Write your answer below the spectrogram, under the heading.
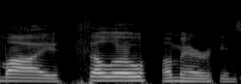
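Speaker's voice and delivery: put-on flat, unenthusiastic voice. Mocking a bad voice-acted president line: imitating Keemstar's unenthusiastic delivery. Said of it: "talked in your normal voice and sounded as unenthusiastic as possible".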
